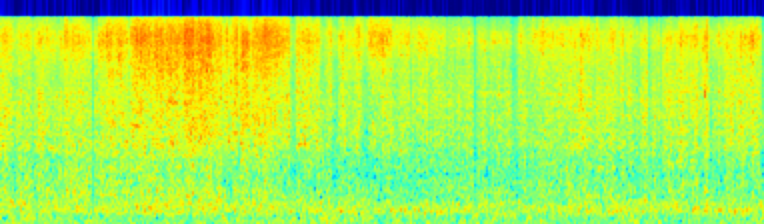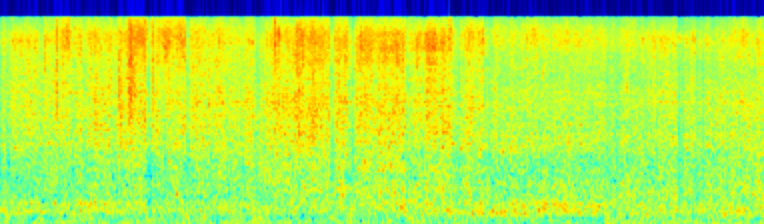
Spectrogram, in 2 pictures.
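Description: CSX freight train's open-top coal gondola cars rolling steadily past, a continuous loud noise of wheels on rail.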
